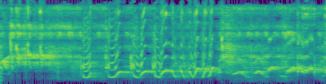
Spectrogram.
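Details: White-rumped shama song from a masteran training recording: loud whistled notes in a rapid chain of rising-falling U-shaped slurs, then sweet upward-sliding whistles over a hissy, buzzy high background.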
